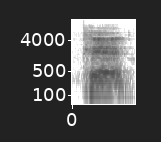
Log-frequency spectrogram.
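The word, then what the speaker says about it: פ: 페 혹은 페이라고 읽습니다.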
